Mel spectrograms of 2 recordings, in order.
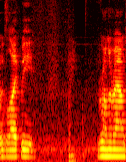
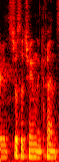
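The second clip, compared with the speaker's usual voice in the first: ordinary talk, nothing marked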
